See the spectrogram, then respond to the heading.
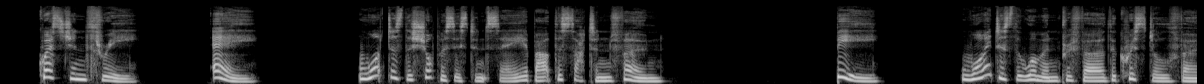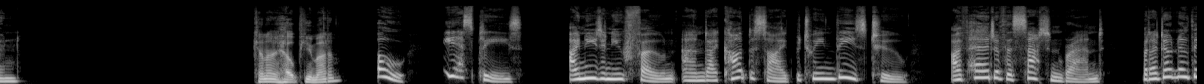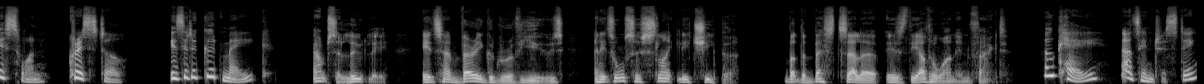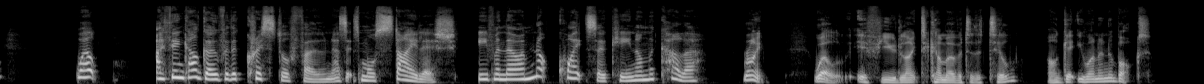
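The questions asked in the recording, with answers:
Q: What does the shop assistant say about the Saturn phone?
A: it is the best seller

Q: Why does the woman prefer the crystal phone?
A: it is more stylish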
